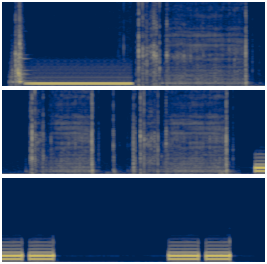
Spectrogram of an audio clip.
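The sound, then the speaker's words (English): A steady dial tone hums, followed by several seconds of clattery dialing noise, then two rounds of the double-pulse ringing tone heard on the line, clear with pauses between rings, as someone phones a cryptozoologist. “You just phone someone.”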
